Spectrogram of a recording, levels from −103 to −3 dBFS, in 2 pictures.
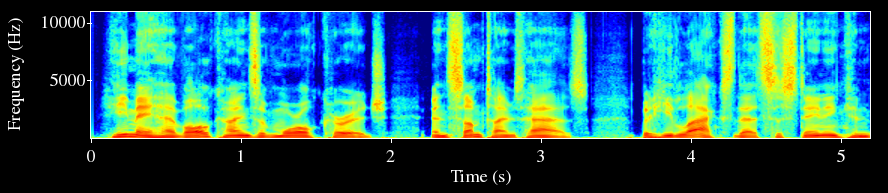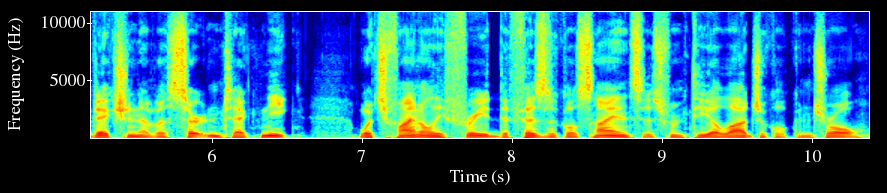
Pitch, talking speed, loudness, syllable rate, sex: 110 Hz, 175 wpm, -19 LUFS, 5.5 syllables/s, male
